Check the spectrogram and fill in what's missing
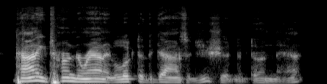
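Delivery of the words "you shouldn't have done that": low, soft, nonchalant voice. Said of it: "All nonchalant".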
